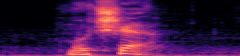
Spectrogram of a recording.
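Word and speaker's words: משה: a lot cooler, but it is harder to pronounce for us English speakers. All right, next up. Moshe, or Moshe. Moshe.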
